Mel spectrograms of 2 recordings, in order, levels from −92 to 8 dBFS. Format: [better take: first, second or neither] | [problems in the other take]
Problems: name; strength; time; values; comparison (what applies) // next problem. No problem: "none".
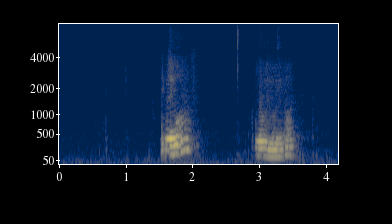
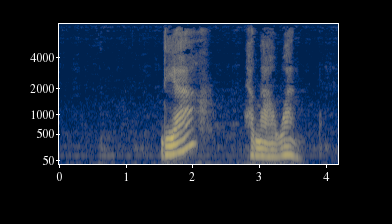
second | noise reduction (neural mask model DeepFilterNet 3)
